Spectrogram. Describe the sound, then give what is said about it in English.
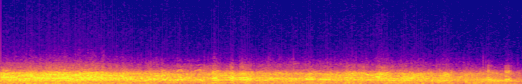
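A steady, loud rumble of a passing train fills the whole stretch, a dense continuous roar with no voices and only slight shifts in intensity. “That's a train.”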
